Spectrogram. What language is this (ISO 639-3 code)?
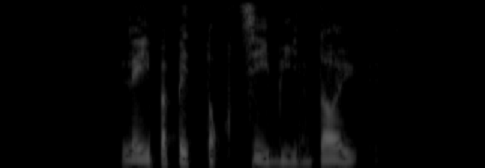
yue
